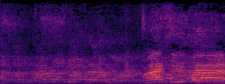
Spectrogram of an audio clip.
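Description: A man's voice talking loudly over a stage PA, with chatter from the crowd, the voice getting louder near the end, over a steady low hum from the sound system.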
